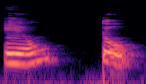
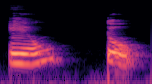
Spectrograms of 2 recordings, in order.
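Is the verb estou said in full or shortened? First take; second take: shortened; shortened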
